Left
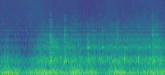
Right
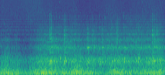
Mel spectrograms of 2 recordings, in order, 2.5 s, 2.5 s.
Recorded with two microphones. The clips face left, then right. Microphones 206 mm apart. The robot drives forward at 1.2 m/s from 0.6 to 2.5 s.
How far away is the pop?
I don't hear a pop.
